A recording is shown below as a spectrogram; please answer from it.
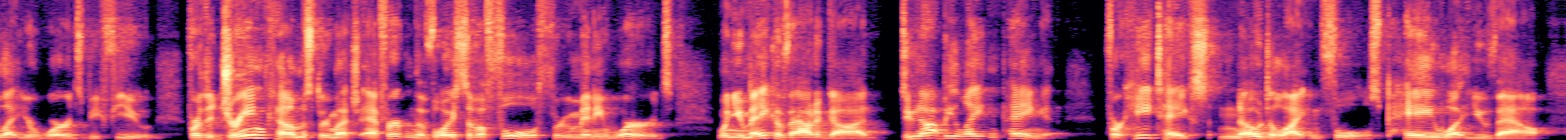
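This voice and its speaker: A man's voice: mid-range voice, darkish tone. A man teaching an interactive Bible class, a little nasal from a cold, conversational and asking the group questions. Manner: conversational, invites comments, rhetorical questions.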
